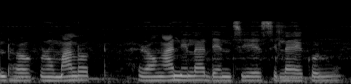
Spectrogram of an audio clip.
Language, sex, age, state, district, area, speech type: Assamese, female, 30-45, Assam, Dibrugarh, urban, spontaneous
